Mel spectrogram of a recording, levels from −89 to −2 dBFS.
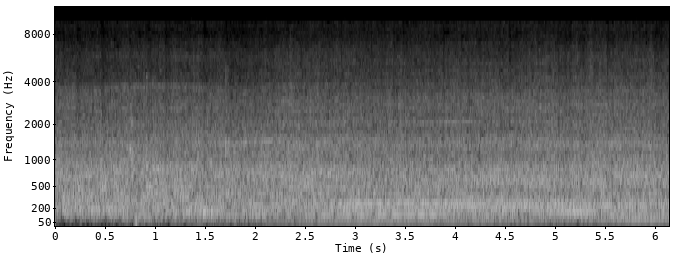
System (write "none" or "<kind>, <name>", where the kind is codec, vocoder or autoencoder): none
